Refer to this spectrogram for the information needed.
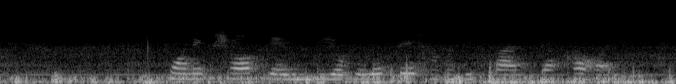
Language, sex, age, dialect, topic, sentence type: Bengali, female, 18-24, Northern/Varendri, banking, statement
